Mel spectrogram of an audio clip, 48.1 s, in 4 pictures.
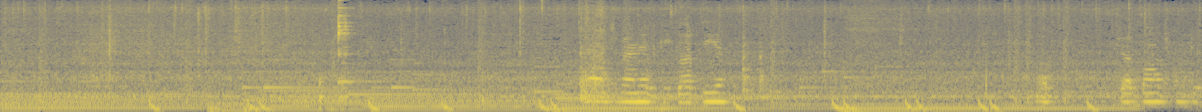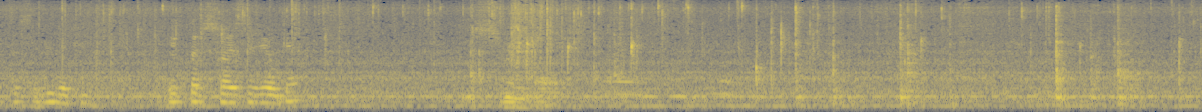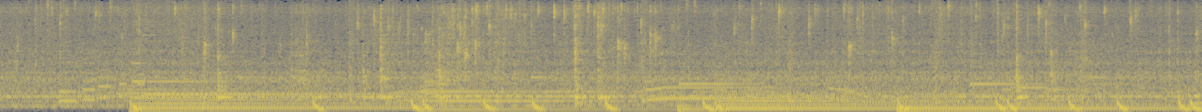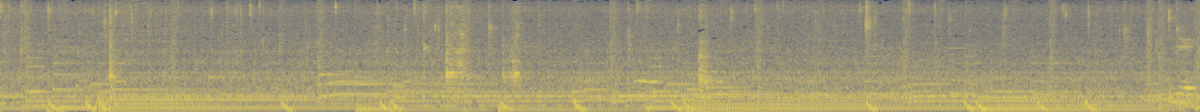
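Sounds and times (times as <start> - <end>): food sizzling in hot oil: 0.0 - 48.0
soft background music: 0.0 - 48.0
metal tongs clicking in pan: 3.3 - 3.6.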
